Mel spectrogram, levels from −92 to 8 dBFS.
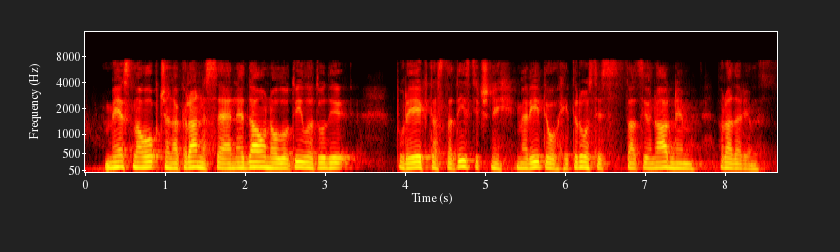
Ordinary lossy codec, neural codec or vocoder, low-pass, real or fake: none; codec, 16 kHz, 2 kbps, X-Codec, HuBERT features, trained on LibriSpeech; 7.2 kHz; fake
